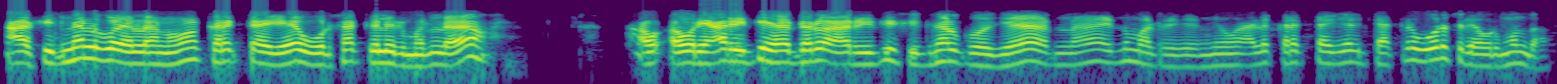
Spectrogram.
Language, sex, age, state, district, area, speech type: Kannada, male, 45-60, Karnataka, Belgaum, rural, conversation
